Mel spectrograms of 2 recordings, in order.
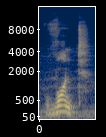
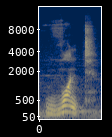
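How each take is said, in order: No difference in how they are said.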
